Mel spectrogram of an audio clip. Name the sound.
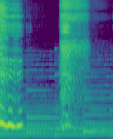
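person crying and sniffling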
